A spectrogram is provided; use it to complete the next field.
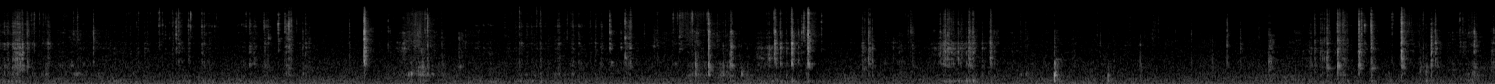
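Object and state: Dry laundry soap bar being shaved.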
